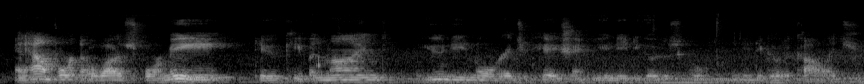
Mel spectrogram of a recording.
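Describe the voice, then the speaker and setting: Over noticeable background noise and audible room echo, a man with an American accent speaks at a moderate pace in a fairly low pitch with monotone, flat intonation. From southern Ohio, Brown County near Ripley. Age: 90s. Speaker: interviewee sharing life memories. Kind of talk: oral history interview. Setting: museum interview. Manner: hesitant, with frequent uh fillers.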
